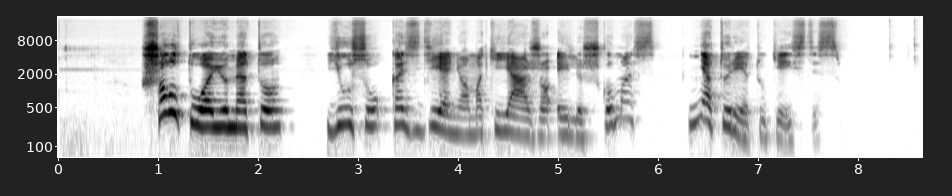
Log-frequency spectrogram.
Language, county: Lithuanian, Utena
